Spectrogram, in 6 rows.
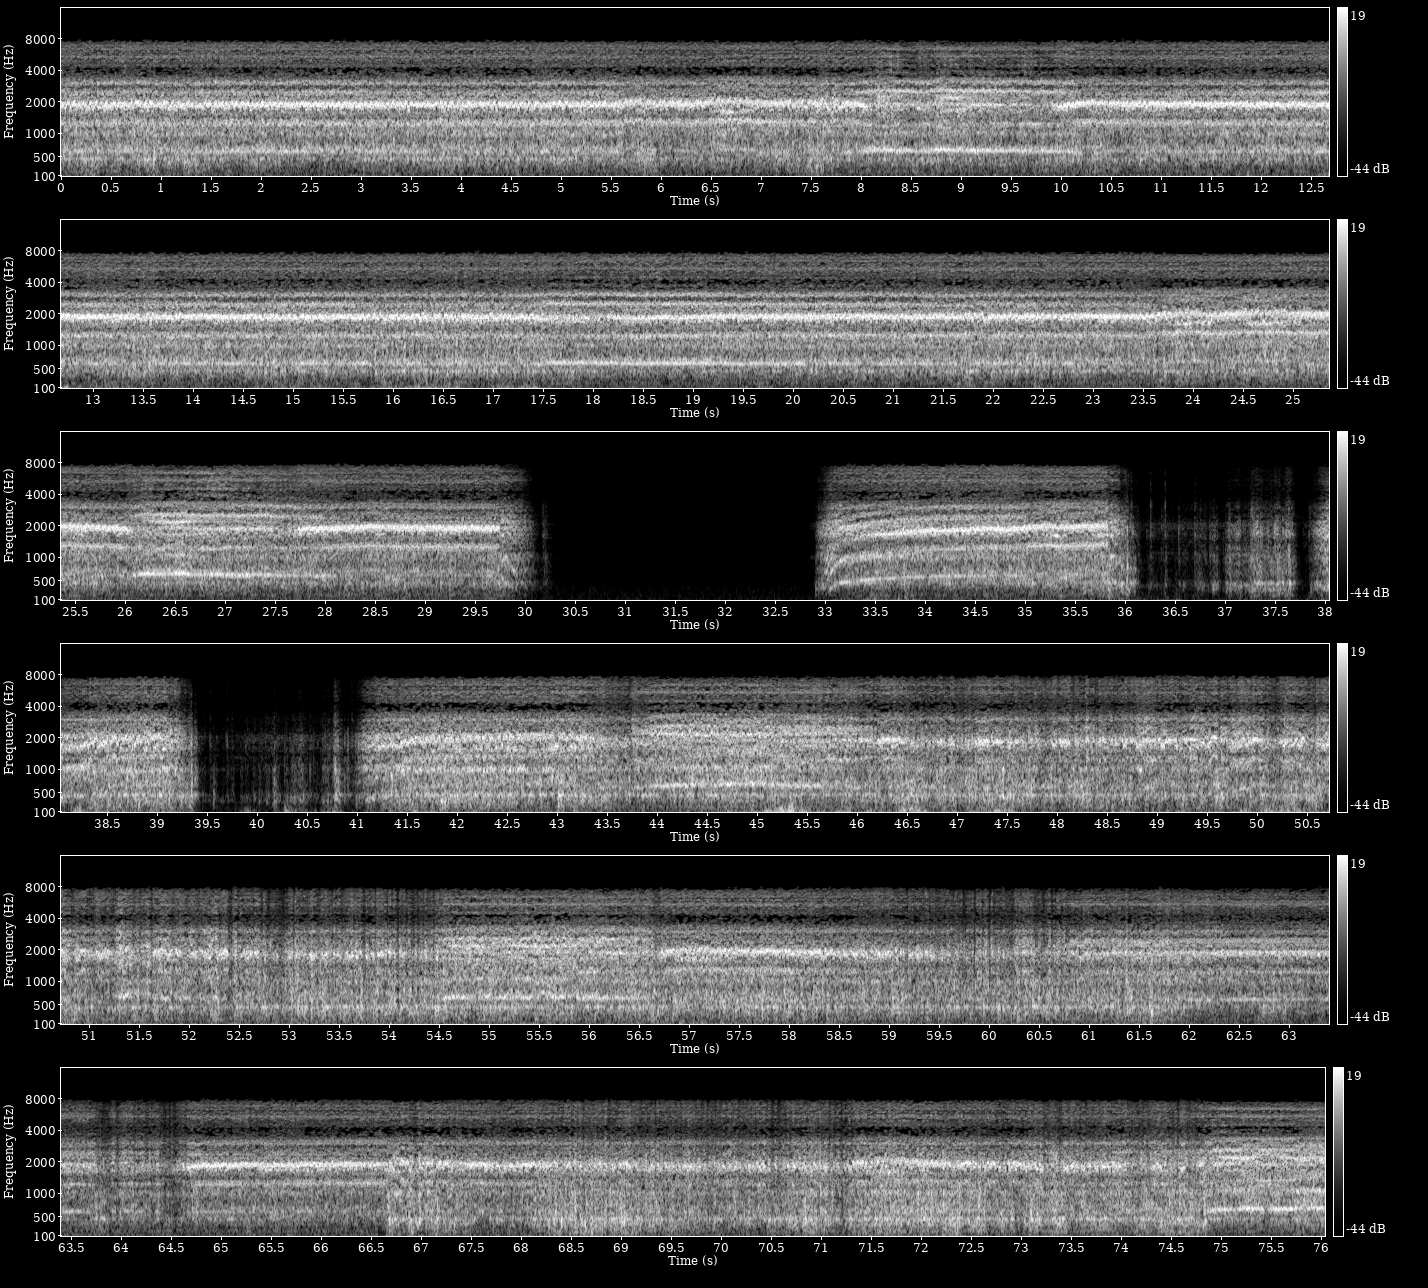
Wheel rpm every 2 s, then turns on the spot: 160, 160, 160, 160, 160, 160, 160, 160, 160, 160, 160, 160, 160, 160, 130, 0, 90, 140, 30, 60, 70, 160, 160, 160, 160, 170, 160, 160, 160, 160, 160, 160, 160, 160, 160, 160, 160, 160.
38-40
